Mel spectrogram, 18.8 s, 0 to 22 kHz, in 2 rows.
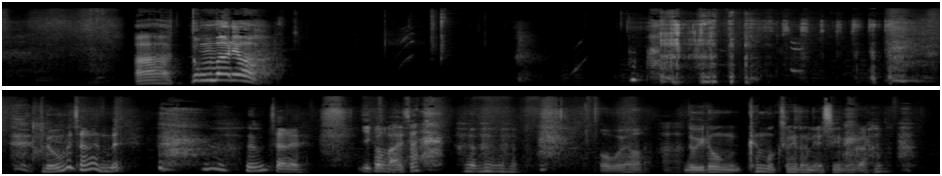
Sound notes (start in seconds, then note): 2.7 suppressing laughter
